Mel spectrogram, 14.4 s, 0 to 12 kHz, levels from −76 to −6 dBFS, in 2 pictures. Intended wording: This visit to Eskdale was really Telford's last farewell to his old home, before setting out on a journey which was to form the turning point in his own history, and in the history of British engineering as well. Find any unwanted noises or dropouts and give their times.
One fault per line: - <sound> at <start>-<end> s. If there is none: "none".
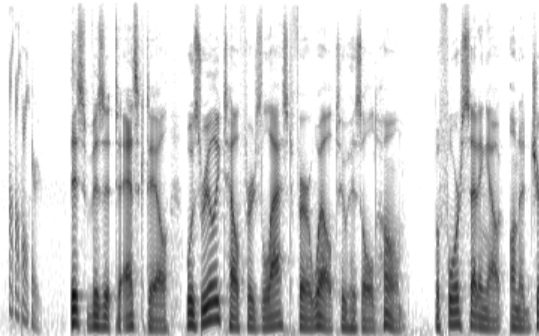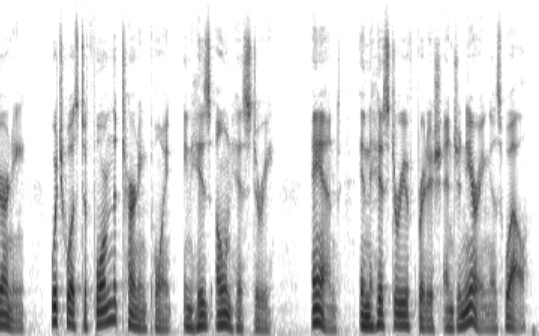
- chirp at 0.1-0.6 s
